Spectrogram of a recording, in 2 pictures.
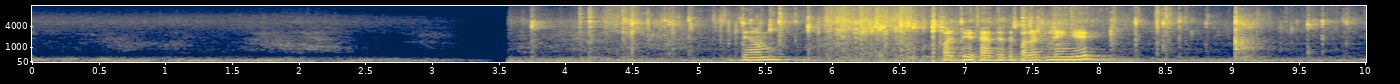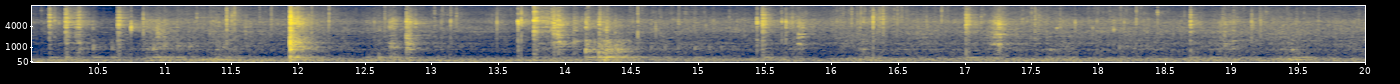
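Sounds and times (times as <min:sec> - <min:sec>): pakoras sizzling in oil: 0:03.6 - 0:20.0
metal spatula scraping pan: 0:10.1 - 0:20.0.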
